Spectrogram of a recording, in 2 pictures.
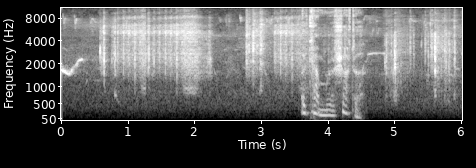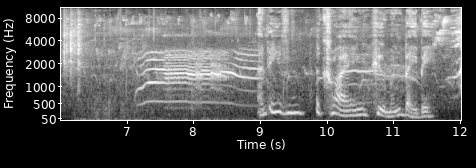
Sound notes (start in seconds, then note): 0.6 imitates camera shutter clicking; 7.1 baby cries; 11.8 imitates baby crying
